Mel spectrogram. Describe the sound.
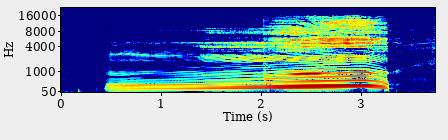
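A single long, drawn-out moo made by a human voice imitating a cow as a yodeling exercise, rising slowly in pitch and swelling in loudness before cutting off abruptly, clear with no other sounds.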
